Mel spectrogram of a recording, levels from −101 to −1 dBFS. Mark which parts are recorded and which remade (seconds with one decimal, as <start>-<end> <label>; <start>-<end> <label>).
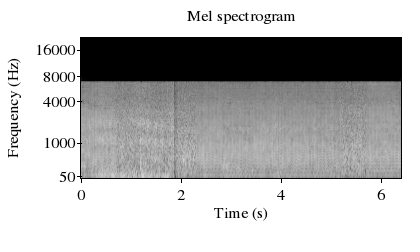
0.0-0.7 remade; 0.7-2.3 recorded; 2.3-5.2 remade; 5.2-5.7 recorded; 5.7-6.4 remade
